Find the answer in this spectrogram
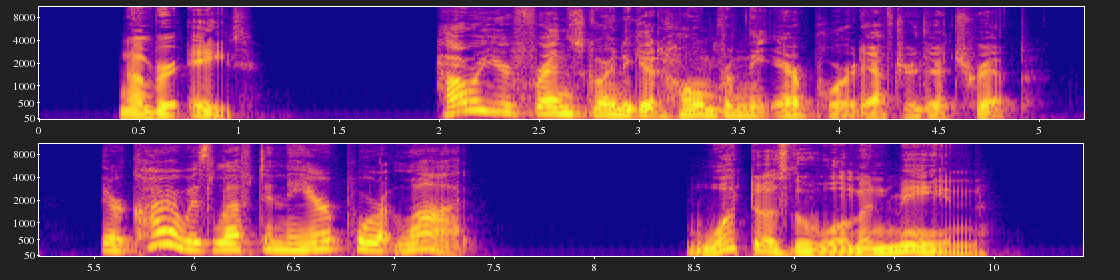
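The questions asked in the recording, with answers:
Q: What does the woman mean?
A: They left their car in the airport parking lot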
